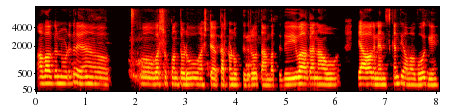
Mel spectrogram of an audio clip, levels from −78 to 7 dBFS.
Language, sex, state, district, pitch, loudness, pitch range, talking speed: Kannada, female, Karnataka, Bellary, 180 Hz, -18 LUFS, 175-190 Hz, 135 wpm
